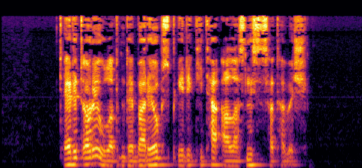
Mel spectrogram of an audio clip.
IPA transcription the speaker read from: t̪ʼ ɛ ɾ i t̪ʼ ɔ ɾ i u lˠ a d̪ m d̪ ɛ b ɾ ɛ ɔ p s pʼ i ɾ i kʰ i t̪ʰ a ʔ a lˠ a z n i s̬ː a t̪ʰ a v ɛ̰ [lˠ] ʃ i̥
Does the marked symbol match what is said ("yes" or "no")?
no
